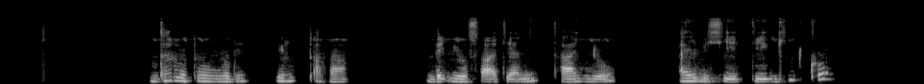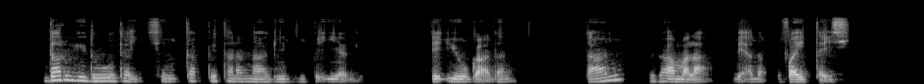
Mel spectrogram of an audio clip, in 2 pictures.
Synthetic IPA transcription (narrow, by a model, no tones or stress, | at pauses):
d̪ɐɾɔt̪oːwɔd̪ɛ | ɪɾʊt̪ʼːɐfaː | d̪ɛʔɪjosa̰ːt̪ɪjɐ̰nt̪ʰaːjːo̰ː | ɐjbɪsɪjɛt̪ːiːɡiːkʰːɔ | d̪ɐɾɔhɪd̪oːt̪ɐjsɪnt̪ːɐpːɛt̪ɐnɐnaːɡiːd̪ɪd̪ɛʔɪja̰ɡ | d̪̥ɛʔɪjoɡa̰ːd̪ɐn | t̪aːnɪ | hɛɡaːmɐlaː | bɛʔɐd̪ɐʊfɐjt̪ːɐ̰js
